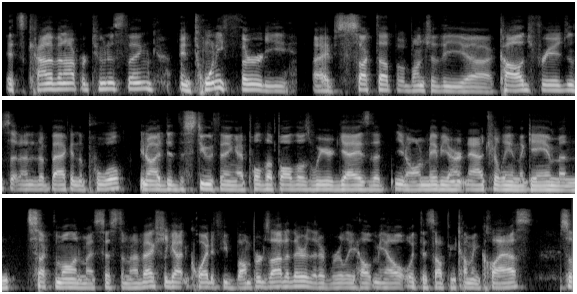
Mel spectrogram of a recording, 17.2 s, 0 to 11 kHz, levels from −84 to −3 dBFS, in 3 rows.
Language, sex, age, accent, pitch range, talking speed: English, male, 20-39, American, 110-130 Hz, 280 wpm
